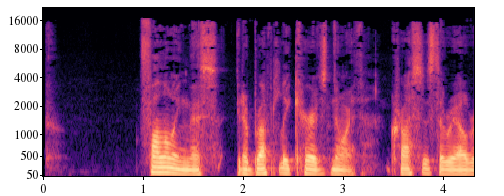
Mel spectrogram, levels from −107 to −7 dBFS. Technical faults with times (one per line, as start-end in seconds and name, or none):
none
